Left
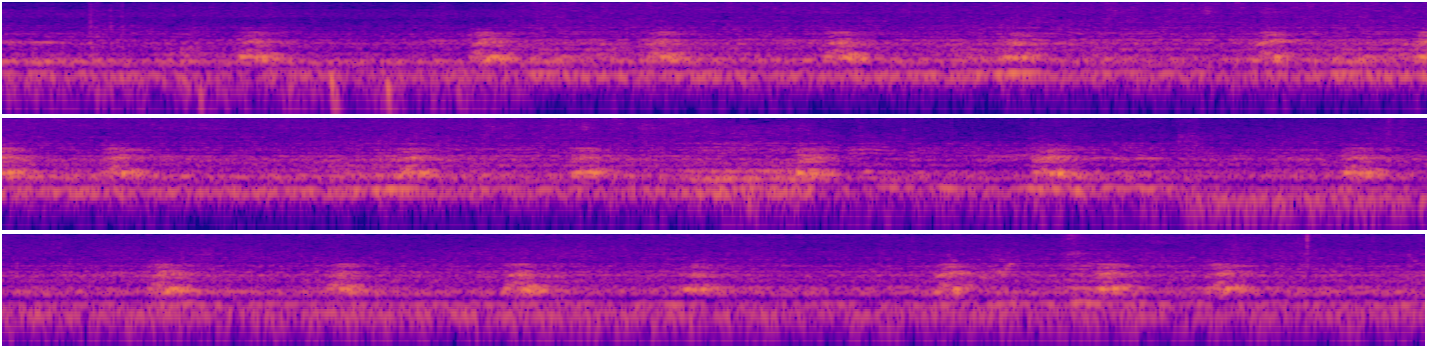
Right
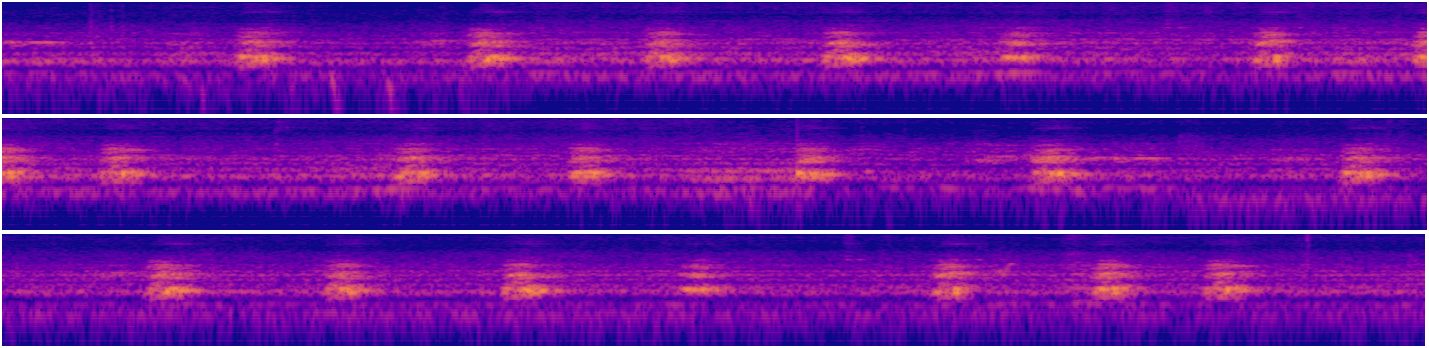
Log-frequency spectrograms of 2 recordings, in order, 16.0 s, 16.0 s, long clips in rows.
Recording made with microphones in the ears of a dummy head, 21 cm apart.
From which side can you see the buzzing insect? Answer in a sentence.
You can hear the buzzing insect on the left.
